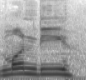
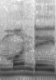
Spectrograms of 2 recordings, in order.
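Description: First: The word ends with a 'dee' sound. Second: The word ends with a 'day' sound. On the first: "it was Monday. Not D-A-Y, but D-E-E" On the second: "He didn't say Monday"

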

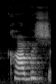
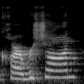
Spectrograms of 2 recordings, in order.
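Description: First: No R sound follows the first vowel. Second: An R sound follows the first vowel. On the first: The speaker calls it right. "there's no R in there" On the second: The speaker calls it wrong. "I always say cabochon or carbochon"

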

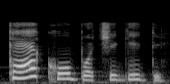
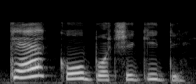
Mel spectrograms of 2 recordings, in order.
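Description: First: The opening word is shortened to ke. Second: The opening word is shortened to ke.

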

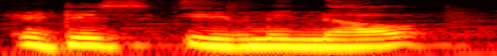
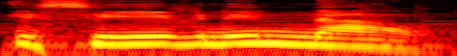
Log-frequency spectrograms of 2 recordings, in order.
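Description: First: It is said in full as two words. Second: It is contracted into one short syllable.

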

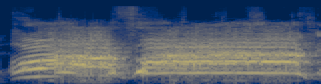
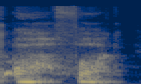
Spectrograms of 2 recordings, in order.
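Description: First: It is screamed at full volume. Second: It is said at a normal, quiet level.

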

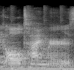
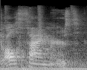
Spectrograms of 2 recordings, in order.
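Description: First: The s sound is pronounced plainly. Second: The s sound is pronounced with a lisp. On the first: "I say it like Alzheimer's" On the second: "she pronounces it like she has a lisp"

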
